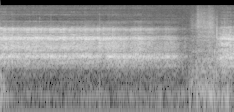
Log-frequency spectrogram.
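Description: Hasbro talking Hulk action figure's sound chip playing a rough growling roar through its tiny built-in speaker, thin and tinny with no bass. It lasts nearly two seconds and cuts off just before the end.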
